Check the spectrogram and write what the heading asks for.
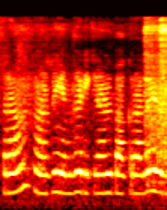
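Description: A child's voice singing a repetitive chant of short, level notes in quick succession, with one rising note about half a second in.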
